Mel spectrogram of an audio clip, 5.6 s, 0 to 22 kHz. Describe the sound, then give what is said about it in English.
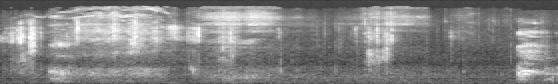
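Many Bible pages rustle and flip at once as people turn to Romans chapter 1, a soft, crinkly papery shuffle that swells in irregular bursts, with a sharper flutter near the end. No one speaks. “I hear those Bible pages rustling.”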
